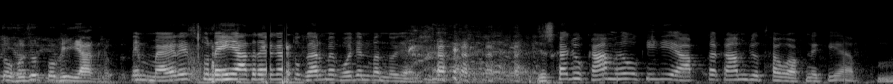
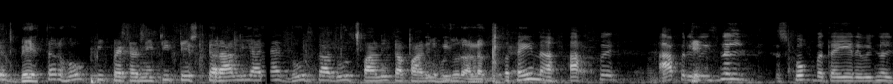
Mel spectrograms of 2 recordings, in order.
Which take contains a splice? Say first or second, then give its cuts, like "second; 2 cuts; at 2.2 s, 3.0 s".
first; 1 cut; at 5.4 s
